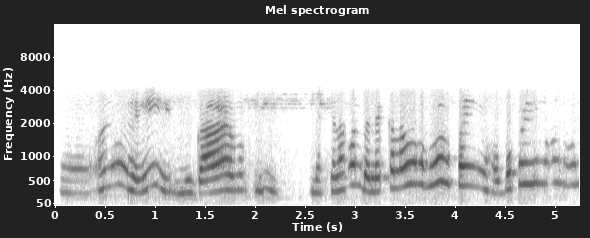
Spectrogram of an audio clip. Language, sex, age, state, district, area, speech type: Assamese, female, 18-30, Assam, Sivasagar, rural, conversation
